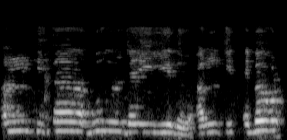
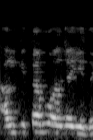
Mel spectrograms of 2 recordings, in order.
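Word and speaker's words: الكتاب الجيد: আল কিতাবুল জাইয়িদু এইভাবে বলবেন না, আল কিতাবু আল জাইয়িদু এরকম না, আল কিতাবুল জাইয়িদু, ঠিক আছে?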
